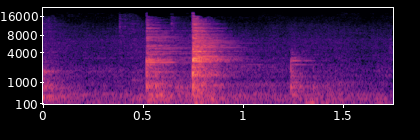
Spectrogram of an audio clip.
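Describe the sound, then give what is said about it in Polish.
A metal lid is lifted off a pot of boiling water with three quick clinks and scrapes of metal on metal, fairly crisp, with no voices. “Woda już mi się gotuje, co słychać po takim charakterystycznym bulgoczącym dźwięku, więc zdejmuję pokrywę”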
